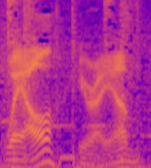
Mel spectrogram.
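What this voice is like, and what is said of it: Put-on radio announcer voice. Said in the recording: “Did you just do a radio voice? ... I did. ... radio voice”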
